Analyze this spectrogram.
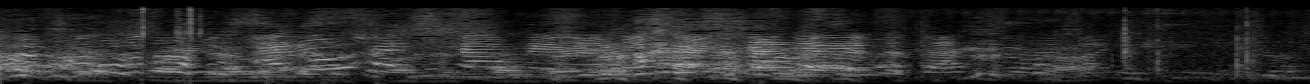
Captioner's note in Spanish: risas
